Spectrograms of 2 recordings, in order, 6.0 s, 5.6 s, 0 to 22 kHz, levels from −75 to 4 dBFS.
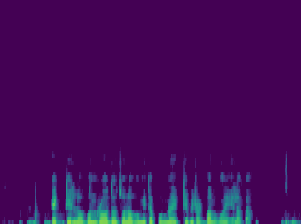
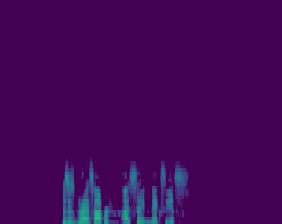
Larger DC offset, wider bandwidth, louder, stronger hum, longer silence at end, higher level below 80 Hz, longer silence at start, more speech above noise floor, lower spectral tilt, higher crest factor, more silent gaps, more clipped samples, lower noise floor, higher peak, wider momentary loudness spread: neither; second, 5.2 kHz vs 6.8 kHz; first, -18 LUFS vs -33 LUFS; neither; second, 0.05 s vs 1.95 s; first, -48 dBFS vs -74 dBFS; second, 0.55 s vs 1.25 s; second, 29 dB vs over 57 dB; first, -10 dB/octave vs -5 dB/octave; second, 16 dB vs 24 dB; neither; neither; second, -46 dBFS vs under -90 dBFS; first, -2 dBFS vs -12 dBFS; first, 18 LU vs 15 LU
